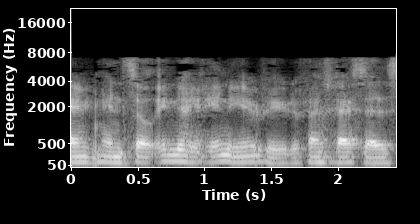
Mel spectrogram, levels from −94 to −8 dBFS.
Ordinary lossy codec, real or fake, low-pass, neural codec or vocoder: MP3, 32 kbps; fake; 7.2 kHz; codec, 24 kHz, 0.9 kbps, WavTokenizer, small release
